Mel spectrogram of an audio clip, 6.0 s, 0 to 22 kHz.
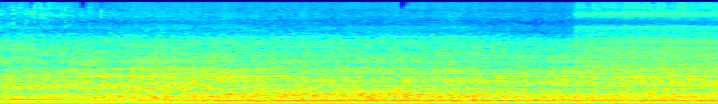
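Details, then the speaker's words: Generac 22K Guardian air-cooled propane standby generator after the faulty LP regulator, blamed for 1501 RPM sense loss stalls, was dealt with: steady, even drone, no surging or stumbling; normal running. "Boom, running, obviously good."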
